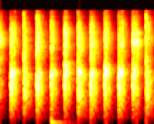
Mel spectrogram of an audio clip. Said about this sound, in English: Okay, I like to clap on all the in betweens. Okay, so like if you do the thing, oh, one, gosh, two, three, four.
